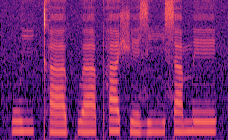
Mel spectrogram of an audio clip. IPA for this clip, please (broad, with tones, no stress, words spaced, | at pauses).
wiː˨kʰaː˨kʷaː˨ pʰa˦ʃe˨ziː˨sa˦ meː˦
